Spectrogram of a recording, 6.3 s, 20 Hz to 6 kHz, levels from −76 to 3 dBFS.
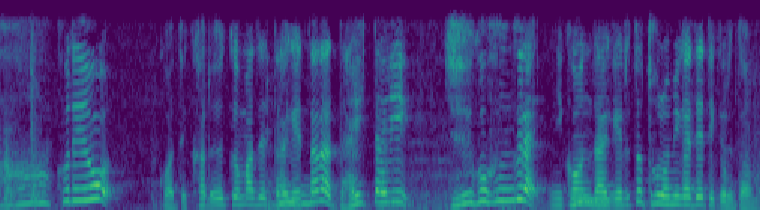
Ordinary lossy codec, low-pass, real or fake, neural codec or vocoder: Opus, 64 kbps; 5.4 kHz; fake; vocoder, 22.05 kHz, 80 mel bands, Vocos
